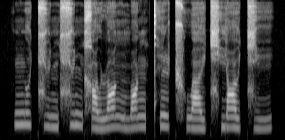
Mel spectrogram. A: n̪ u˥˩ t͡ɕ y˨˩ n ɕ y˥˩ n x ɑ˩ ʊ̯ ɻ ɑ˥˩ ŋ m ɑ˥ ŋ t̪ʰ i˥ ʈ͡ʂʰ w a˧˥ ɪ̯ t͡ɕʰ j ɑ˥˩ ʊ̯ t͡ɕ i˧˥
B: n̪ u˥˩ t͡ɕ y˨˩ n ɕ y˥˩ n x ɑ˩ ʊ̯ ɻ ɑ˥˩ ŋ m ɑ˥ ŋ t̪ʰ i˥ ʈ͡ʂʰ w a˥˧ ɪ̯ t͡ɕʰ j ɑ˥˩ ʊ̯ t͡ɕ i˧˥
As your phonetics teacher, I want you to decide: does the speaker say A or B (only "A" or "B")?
A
